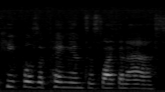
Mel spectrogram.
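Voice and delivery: ordinary talk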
